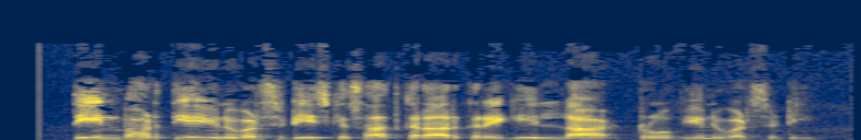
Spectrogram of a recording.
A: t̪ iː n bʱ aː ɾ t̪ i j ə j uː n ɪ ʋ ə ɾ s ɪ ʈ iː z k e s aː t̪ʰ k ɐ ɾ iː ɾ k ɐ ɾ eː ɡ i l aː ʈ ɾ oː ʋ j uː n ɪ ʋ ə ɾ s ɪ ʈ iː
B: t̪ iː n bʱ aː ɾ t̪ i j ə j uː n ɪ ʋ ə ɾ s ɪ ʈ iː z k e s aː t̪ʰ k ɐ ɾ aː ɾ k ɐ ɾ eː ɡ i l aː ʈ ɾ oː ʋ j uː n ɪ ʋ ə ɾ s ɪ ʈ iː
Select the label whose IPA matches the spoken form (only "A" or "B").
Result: B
